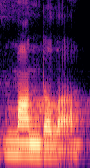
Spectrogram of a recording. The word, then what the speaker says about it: mandala: And in Sanskrit, that is mandala, M-A-N-D-A-L-A, with a little dot underneath the N and the D to help you pronounce it.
